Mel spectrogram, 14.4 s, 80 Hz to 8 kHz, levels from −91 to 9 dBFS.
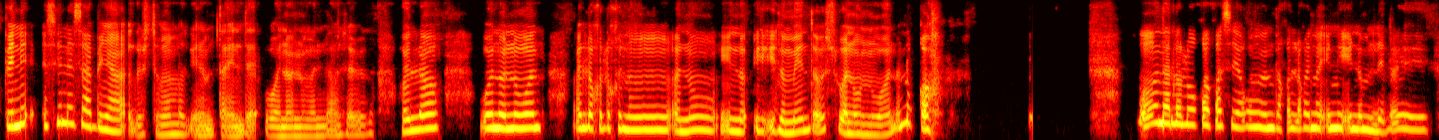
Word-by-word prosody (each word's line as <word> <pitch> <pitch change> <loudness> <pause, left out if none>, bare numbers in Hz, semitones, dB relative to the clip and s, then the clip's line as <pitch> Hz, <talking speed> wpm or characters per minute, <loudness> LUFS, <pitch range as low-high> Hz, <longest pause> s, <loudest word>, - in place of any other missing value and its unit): Pini 290 +3 +6 0.2
sinasabi 310 -4 -1
niya 220 -3 +1
"Gusto 160 +1 -7
mo 165 +1 -3
mag-inom 80 - -6
tayong 70 0 -3
da - - -4
1 140 -1 -3
on 140 0 -3
1 140 0 -6
lang?" 150 +2 -8
sabi 160 -1 -8
ko 180 - -17 0.2
"Hala, 245 +6 +2 0.4
1 260 0 +5
on 255 - +5
1 260 +1 +5 0.4
ang 255 - +3
laki-laki 255 -1 0
ng 235 +1 +2
ano, 230 +1 0
i - - -2 0.2
iinumin 210 -1 0
tapos 245 0 -3
1 180 -2 +2
on 165 -2 -3
1 165 +11 -3
ano 330 +5 -1
ka?" - - +5 2.1
Oo, 355 - +3
naloloka 330 -3 +2
kasi 295 -2 -1
ako 275 - -4
ang 270 -1 +3
laki-laki 260 +1 -2
ng 260 -2 +1
iniinom 250 -2 +3
nila, 210 +5 -4
eh, 235 -2 -2
245 Hz, 165 wpm, -20 LUFS, 185-270 Hz, 2.1 s, Pini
